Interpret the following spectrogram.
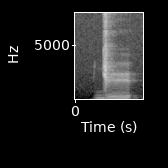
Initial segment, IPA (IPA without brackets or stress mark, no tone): ɟ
